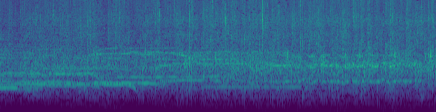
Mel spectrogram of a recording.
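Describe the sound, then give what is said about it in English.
Enthusiastic audience applause at a live comedy show as a performer is welcomed onto the stage. The clapping is dense and steady throughout, forming an even wash of sound with no breaks. “Ladies and gentlemen, please have a huge hand for Mike Phirman.”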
